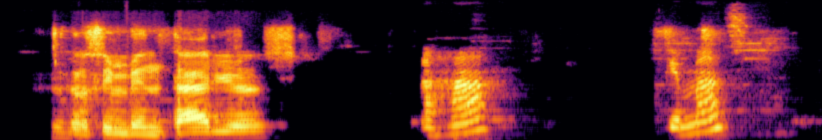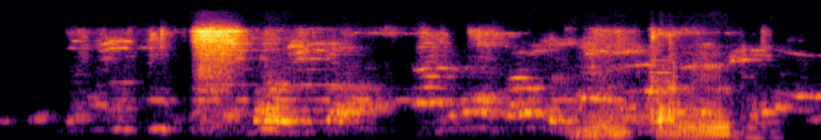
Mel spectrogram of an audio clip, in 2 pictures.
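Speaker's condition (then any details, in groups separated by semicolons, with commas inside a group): No condition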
